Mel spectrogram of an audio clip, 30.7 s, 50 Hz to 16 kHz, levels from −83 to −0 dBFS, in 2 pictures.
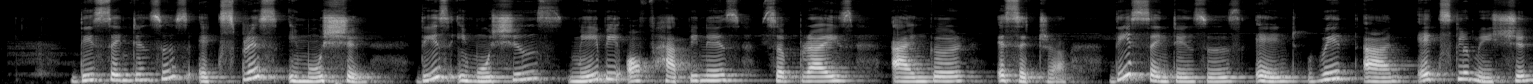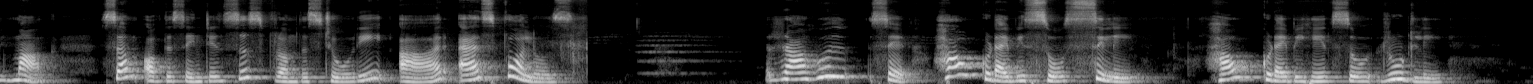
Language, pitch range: Hindi, 180-245 Hz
